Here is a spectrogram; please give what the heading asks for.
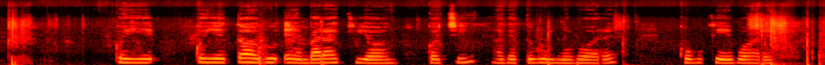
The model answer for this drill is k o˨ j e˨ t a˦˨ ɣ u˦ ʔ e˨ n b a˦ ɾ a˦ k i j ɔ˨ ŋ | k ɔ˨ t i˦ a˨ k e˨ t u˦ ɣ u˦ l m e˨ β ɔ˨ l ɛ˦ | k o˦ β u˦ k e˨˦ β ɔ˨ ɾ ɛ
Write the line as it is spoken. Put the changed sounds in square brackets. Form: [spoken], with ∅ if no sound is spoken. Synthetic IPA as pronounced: k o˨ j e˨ t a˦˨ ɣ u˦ ʔ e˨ [m] b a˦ ɾ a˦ k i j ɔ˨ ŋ | k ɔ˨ [t͡ʃ] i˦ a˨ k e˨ t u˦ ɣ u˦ l [n] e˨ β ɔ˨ [ɾ] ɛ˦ | k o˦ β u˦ k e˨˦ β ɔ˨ ɾ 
